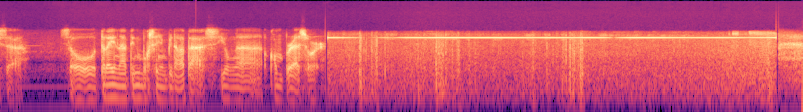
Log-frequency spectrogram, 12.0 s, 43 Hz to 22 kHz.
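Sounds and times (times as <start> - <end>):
radio static hiss: 0.0 - 12.0
high-pitched whistle: 5.0 - 11.7.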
